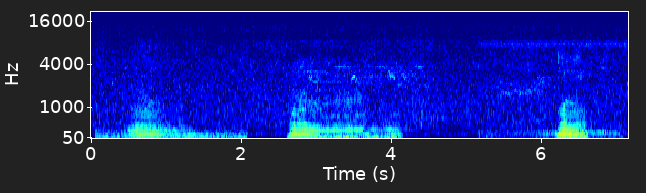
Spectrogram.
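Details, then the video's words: Bumblebee drinking nectar at flowers and flying: three loud, low, steady droning buzzes of one to two seconds each, rising and fading as it moves, separated by quieter stretches of faint background hiss. "Bee humming / buzzing sounds | Bumble"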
